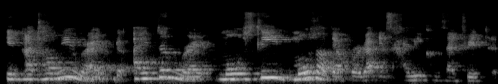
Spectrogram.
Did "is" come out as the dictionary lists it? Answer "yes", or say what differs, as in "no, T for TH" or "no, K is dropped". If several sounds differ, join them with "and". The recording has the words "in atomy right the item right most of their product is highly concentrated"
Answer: no, S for Z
